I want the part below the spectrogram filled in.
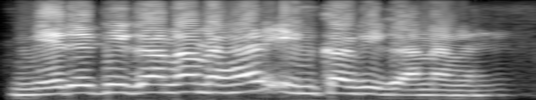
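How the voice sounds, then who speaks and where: High-pitched eastern Indian man, emphatic talker. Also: animated, a little fast, a little mellow, rough recording. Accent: Bhojpuri-Magahi belt Hindi, eastern India. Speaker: singer being interviewed. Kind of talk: informal interview conversation.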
